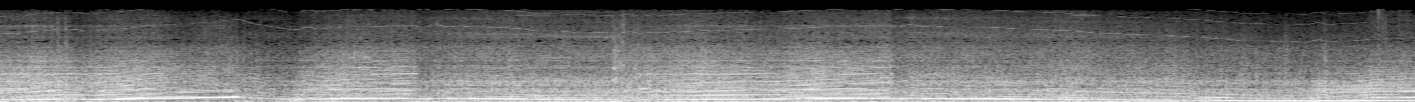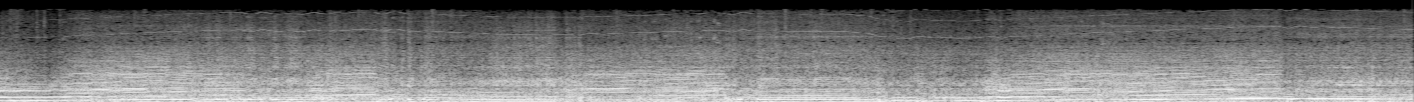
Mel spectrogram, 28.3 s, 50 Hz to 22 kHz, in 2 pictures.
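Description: Peugeot 205 rally car's four-cylinder engine heard from inside the cabin, driven hard on a special stage. The revs climb and drop again and again as the driver changes gear and brakes for corners: a quick climb and sharp drop about two seconds in, and the revs sink lowest around the middle before pulling up again.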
